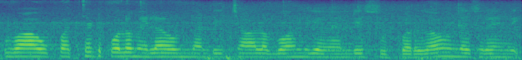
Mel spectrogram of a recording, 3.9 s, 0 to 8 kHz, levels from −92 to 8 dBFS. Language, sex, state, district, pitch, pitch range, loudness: Telugu, female, Telangana, Nalgonda, 180 Hz, 175-195 Hz, -18 LUFS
